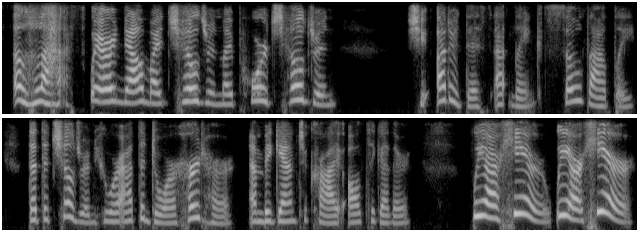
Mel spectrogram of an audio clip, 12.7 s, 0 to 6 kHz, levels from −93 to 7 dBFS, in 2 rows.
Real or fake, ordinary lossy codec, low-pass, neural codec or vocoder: real; Opus, 32 kbps; 5.4 kHz; none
